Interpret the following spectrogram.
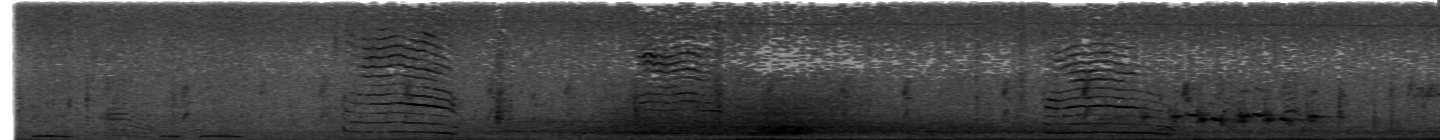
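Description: A kitten trapped under a plastic crate, meowing. Two long high-pitched meows come about five seconds apart, after a few short, lower chirping calls in the first two seconds, over a low background rumble that grows louder about halfway through.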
